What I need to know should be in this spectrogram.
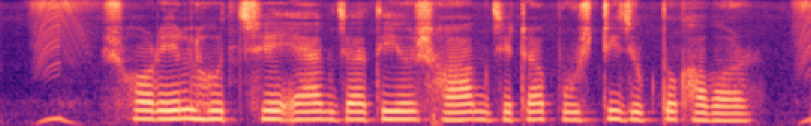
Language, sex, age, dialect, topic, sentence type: Bengali, female, 25-30, Northern/Varendri, agriculture, statement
